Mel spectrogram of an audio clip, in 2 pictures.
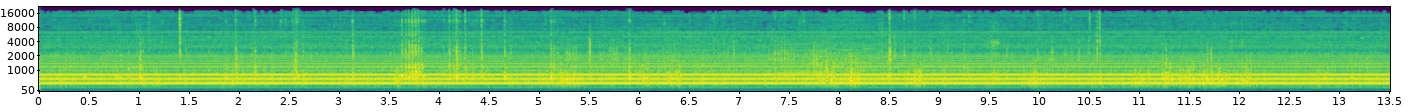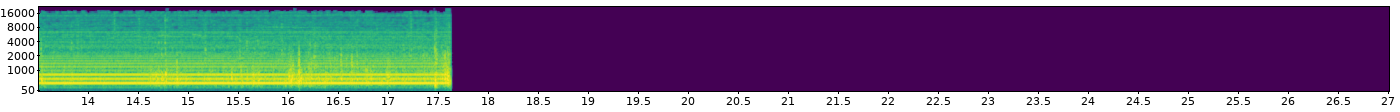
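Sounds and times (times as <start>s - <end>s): steady machine hum: 0.0s - 17.6s.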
